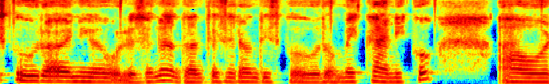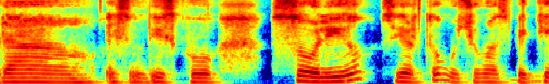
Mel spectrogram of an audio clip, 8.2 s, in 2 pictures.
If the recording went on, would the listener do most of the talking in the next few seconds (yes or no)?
no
